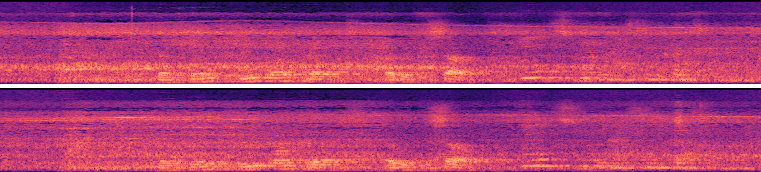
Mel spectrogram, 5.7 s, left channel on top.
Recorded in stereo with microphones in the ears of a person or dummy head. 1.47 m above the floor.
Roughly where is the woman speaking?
Left.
